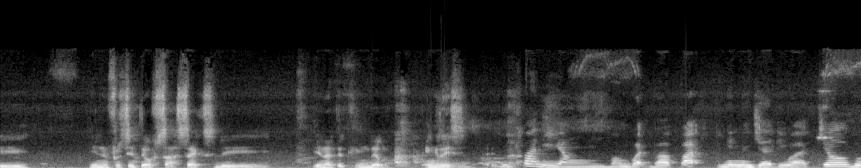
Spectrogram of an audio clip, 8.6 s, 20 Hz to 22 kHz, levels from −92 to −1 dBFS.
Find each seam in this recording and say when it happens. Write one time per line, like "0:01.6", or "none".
0:05.2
